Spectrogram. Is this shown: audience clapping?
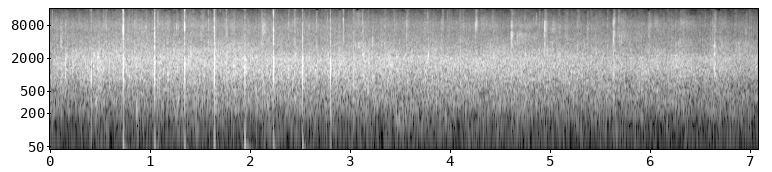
yes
